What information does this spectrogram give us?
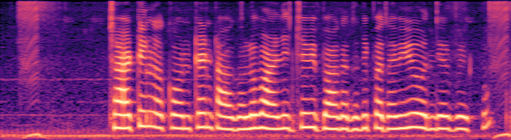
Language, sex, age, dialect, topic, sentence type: Kannada, female, 18-24, Mysore Kannada, banking, statement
